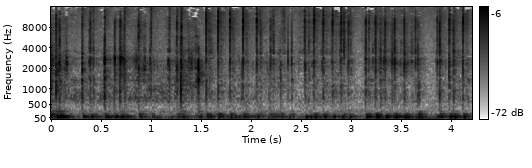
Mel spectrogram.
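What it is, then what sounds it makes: Plastic mechanical keyboard. A full-size mechanical keyboard with a white case and pastel pink, purple and white plastic keycaps is typed and tapped rapidly with long acrylic nails and fingertips. It makes a dense, steady stream of short, clacky keystrokes with a deep, rounded low thump under quick, bright tapping.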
